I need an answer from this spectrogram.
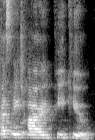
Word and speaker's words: Shqip: So SHQIP, not SHIPQ. My bad. But just for the future, that's how you spell it.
